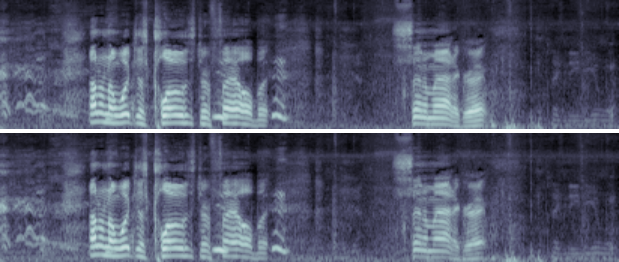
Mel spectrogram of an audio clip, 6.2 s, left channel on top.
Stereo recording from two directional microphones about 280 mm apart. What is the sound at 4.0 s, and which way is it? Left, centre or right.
Speech, left.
